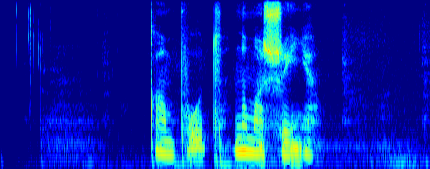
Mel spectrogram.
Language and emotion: Russian, sad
